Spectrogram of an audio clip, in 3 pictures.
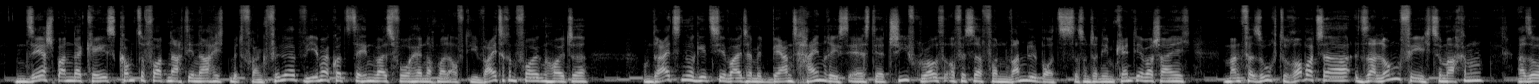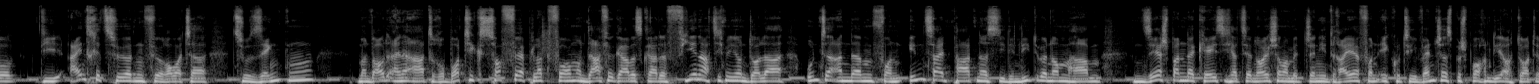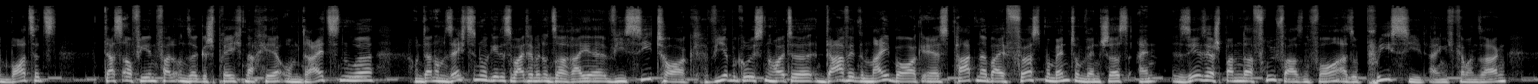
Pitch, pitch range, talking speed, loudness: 150 Hz, 135-175 Hz, 200 wpm, -23 LUFS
